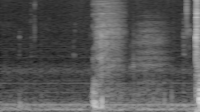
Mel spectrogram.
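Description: A pause between words with a faint steady low hum. About a second in, a person makes one short breath or throat sound.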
